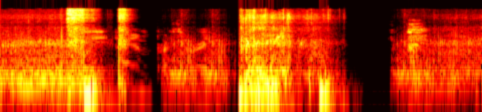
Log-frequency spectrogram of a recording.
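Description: A wet impact splatters.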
